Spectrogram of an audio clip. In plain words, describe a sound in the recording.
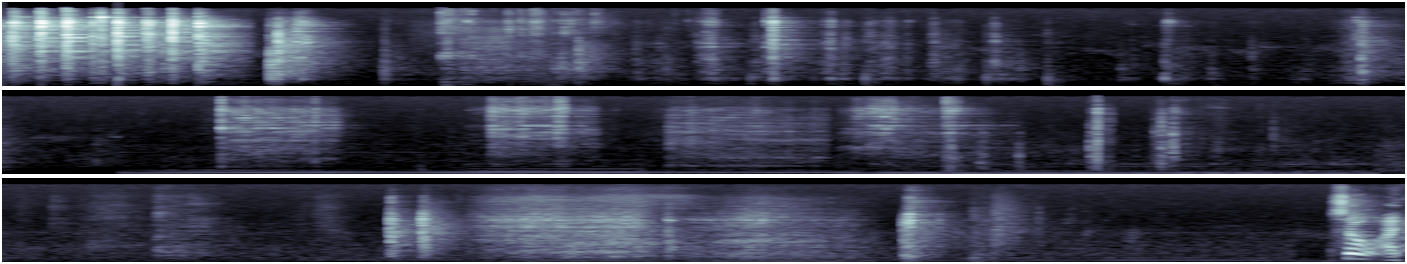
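Metal parts click and knock together.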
